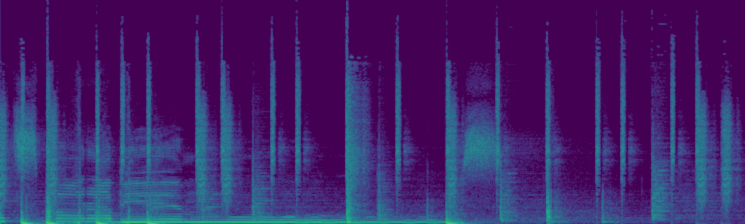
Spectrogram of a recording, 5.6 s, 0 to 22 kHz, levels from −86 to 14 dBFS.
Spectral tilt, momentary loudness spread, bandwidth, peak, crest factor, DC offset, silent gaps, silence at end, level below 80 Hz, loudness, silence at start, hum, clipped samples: -5.5 dB/octave; 14 LU; 19.5 kHz; -8 dBFS; 16 dB; under 0.1%; none; 0.1 s; -34 dBFS; -25 LUFS; 0 s; none; under 0.1%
